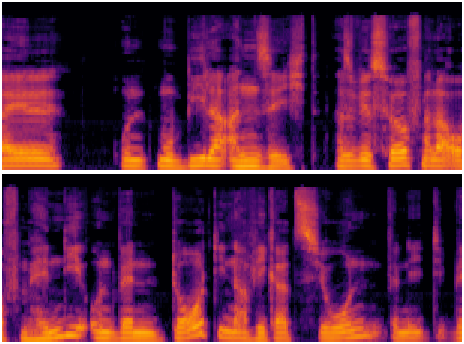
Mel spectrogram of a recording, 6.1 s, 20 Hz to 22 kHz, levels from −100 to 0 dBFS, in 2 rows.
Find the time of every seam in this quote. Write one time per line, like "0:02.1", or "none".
0:02.2
0:02.8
